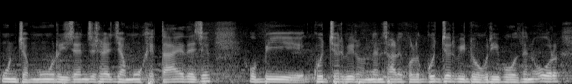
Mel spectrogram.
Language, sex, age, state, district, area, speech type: Dogri, male, 30-45, Jammu and Kashmir, Jammu, rural, spontaneous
